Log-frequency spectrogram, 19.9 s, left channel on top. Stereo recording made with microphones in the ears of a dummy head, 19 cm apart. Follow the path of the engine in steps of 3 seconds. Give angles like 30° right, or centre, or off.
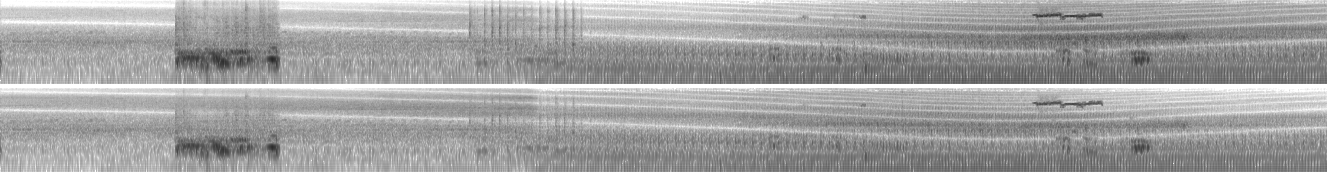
70° right, 60° right, 60° right, 50° right, 20° right, 30° left, 70° left.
